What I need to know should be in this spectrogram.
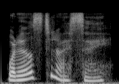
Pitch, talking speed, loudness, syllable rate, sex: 220 Hz, 250 wpm, -19 LUFS, 6.1 syllables/s, female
